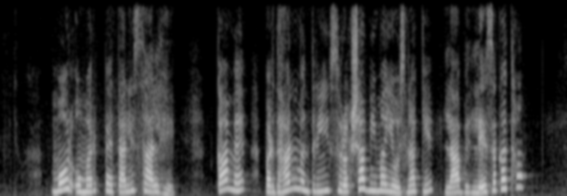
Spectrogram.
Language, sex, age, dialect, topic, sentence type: Chhattisgarhi, female, 31-35, Central, banking, question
